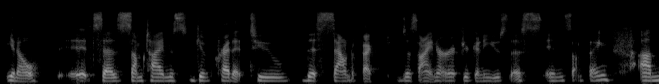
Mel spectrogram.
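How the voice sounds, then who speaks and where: A woman's voice: lowish voice, no room sound, studio quality. A woman in her thirties giving a chatty, explanatory workshop talk over a video call. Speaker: theater director and former teacher presenting a workshop. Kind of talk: informal instructional video-call presentation. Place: home room, indoors. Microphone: headset microphone on a video call.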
